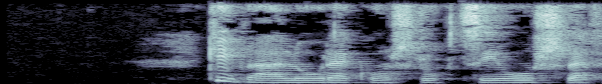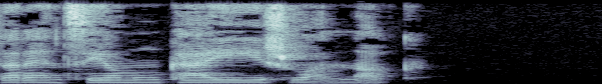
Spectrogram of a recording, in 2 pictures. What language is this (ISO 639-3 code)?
hun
